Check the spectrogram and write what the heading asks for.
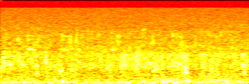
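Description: Outdoor river-marsh ambience: a steady low rumble with water lapping, and a few faint short high chirps in the first second.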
